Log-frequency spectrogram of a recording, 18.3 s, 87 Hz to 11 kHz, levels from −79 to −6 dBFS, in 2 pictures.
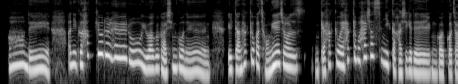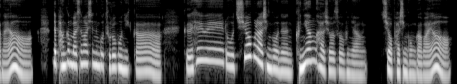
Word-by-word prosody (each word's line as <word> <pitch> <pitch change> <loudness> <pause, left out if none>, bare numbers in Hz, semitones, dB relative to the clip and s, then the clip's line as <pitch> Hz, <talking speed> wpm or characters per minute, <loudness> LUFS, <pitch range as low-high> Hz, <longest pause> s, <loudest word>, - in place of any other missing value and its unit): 아 255 +4 -1
네. 200 -2 0 0.3
아니 265 0 -2
그 275 - +2
학교를 460 - +2
해외로 335 - +1
유학을 205 +1 +1
가신 190 +3 -1
거는 180 -7 -2 0.3
일단 205 0 0
학교가 280 +1 -1
정해져 230 +3 +1
스 225 - -15 0.2
그러니까 180 +1 -3
학교에 265 +3 -1
합격을 345 +3 -3
하셨으니까 400 - -2
가시게 175 +1 -2
된 165 -1 -1
걸 155 -1 0
거잖아요. 155 +1 0 0.4
근데 280 - +6
방금 260 +3 +3
말씀하시는 275 +1 +1
거 245 - -1
들어보니까 195 -8 0 0.4
그 205 0 0
해외로 330 -5 0
취업을 415 - +3
하신 260 -7 +4
거는 180 -5 0
그냥 310 +10 +5
가셔서 185 - -1
그냥 150 -4 -6 0.3
취업하신 175 -4 0
건가 150 -1 -3
봐요. 155 -1 0
215 Hz, 300 characters per minute, -20 LUFS, 175-280 Hz, 0.4 s, 근데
